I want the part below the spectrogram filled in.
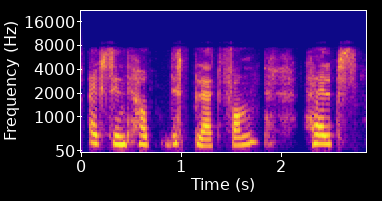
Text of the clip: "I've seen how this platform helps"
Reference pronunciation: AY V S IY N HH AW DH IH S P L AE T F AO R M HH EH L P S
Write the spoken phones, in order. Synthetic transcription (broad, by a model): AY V S IY N HH AW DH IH S P L AE T F AO R M HH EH L P S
